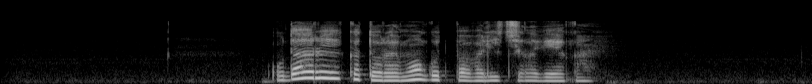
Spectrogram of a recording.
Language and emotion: Russian, sad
